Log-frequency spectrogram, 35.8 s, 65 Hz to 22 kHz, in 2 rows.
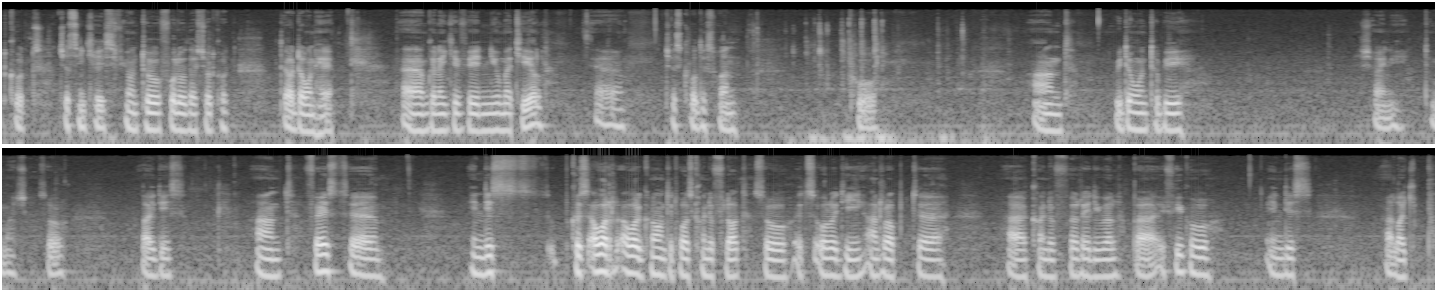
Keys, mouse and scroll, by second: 1.3 n, 6.3-10.6 drag, 10.6 o, 15.0-18.1 drag, 18.9-25.7 middle drag, 25.7-26.6 scroll down 3, 27.3-28.4 middle drag, 28.4-28.8 scroll up 3, 29.3-32.6 middle drag, 32.6 click, 33.7 middle click, 34.7-35.5 scroll up 5, 35.5-35.8 scroll down 1.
